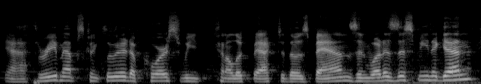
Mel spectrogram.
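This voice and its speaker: A man's voice: a little high, moderate pace, fairly bright tone. A man giving live play-by-play esports commentary in a conversational style with wry phrasing. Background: music.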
